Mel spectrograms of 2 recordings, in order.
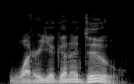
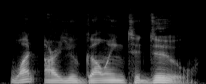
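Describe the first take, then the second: First: The words are reduced and run together. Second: Each word is said fully and separately. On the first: "a native speaker might say" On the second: "instead of saying"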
